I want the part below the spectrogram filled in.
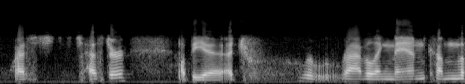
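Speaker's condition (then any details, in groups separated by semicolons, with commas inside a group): Stuttering; stuttering since age five; repeated sounds, prolonged sounds, blocks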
